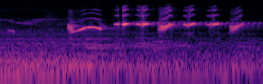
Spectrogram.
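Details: Oriental magpie-robin giving a swooping whistled note followed by a rhythmic series of about six bright, ringing whistles at a steady pitch.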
